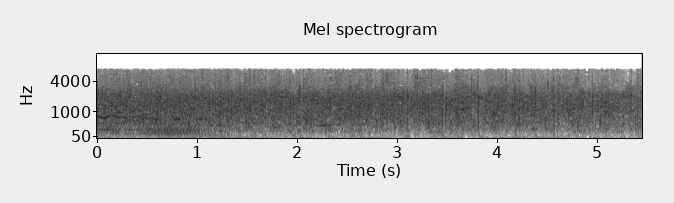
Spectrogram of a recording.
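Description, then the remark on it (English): Loud, sustained applause from an audience deciding the winner of a round of sung blues, a dense steady clatter of many hands clapping that holds at an even level for several seconds, with no voices standing out. “And from the audience's applause, you win that round”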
